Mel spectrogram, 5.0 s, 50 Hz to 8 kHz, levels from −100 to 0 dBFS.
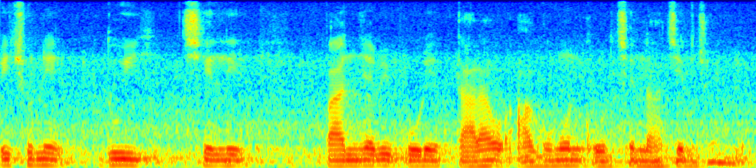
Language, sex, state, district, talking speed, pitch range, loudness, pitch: Bengali, male, West Bengal, North 24 Parganas, 120 wpm, 95-100 Hz, -17 LUFS, 95 Hz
